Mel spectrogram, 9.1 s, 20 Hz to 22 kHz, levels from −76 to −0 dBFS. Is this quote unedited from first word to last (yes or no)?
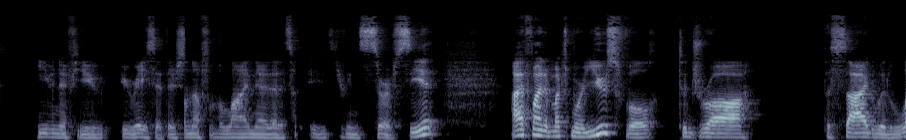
no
